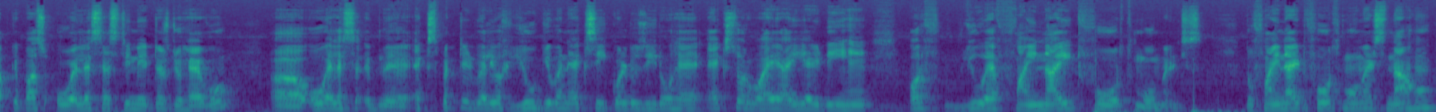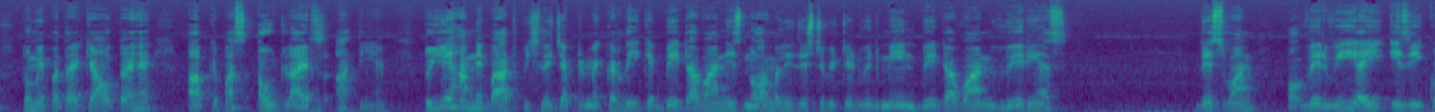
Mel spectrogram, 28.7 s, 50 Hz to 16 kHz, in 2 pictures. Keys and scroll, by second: 17.0 Down.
